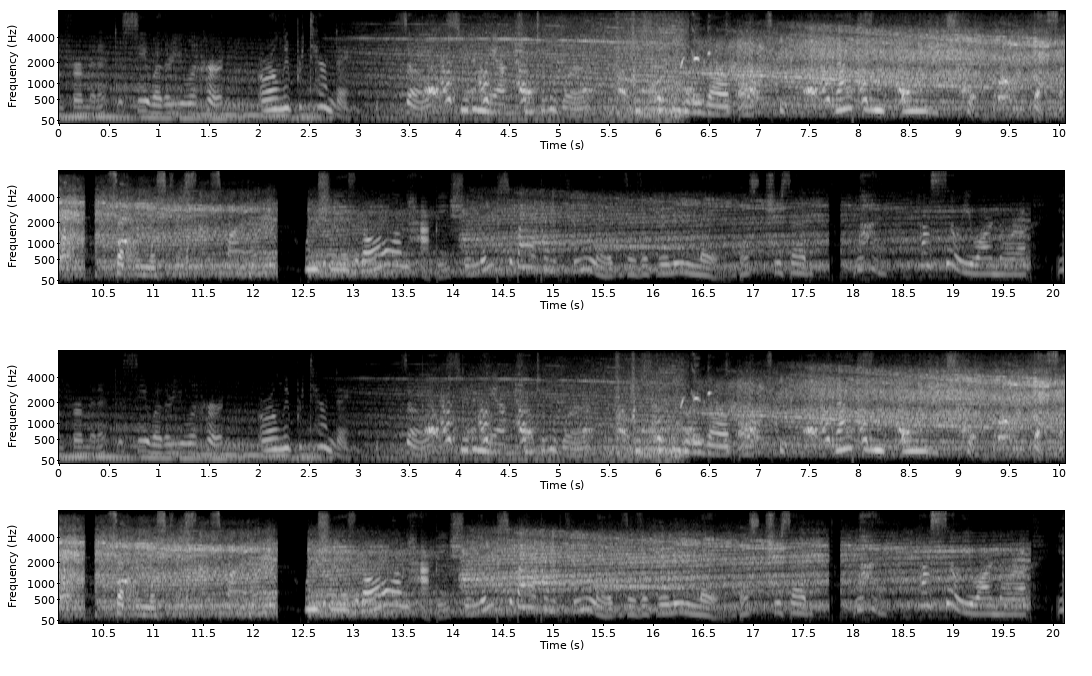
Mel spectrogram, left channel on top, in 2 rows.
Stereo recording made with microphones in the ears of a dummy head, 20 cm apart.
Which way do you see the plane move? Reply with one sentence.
In this clip you hear the plane move to the right.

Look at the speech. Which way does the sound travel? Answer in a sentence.
You can hear the speech travel towards the right.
